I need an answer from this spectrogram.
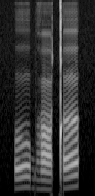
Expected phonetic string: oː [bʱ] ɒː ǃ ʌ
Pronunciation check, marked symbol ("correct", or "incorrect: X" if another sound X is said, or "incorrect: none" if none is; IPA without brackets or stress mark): correct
